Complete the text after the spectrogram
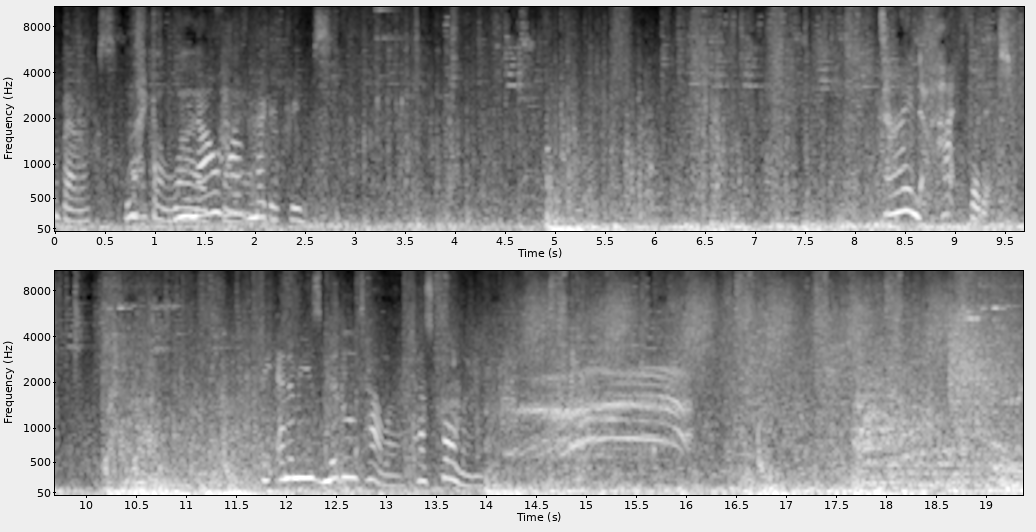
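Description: Spells and attacks crackle and boom in a game battle.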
